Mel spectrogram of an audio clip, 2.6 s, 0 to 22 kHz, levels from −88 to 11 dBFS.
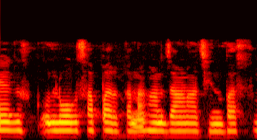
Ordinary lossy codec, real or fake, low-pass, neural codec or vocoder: none; real; none; none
